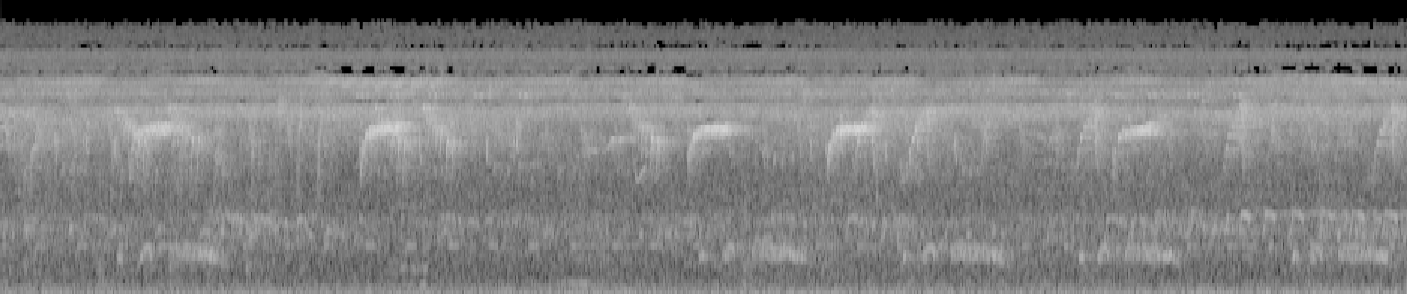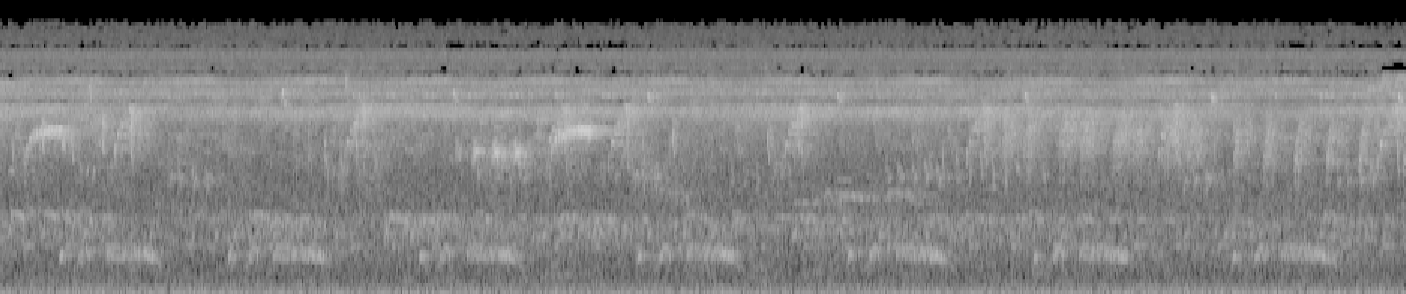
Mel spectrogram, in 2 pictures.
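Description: Outdoor ambience of birds calling: scattered sharp chirps over a lower note that repeats steadily a little more than once a second, with a steady low hum underneath.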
